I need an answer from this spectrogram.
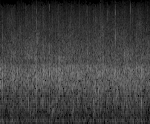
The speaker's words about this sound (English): And he said, praise God. You can clap for that.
